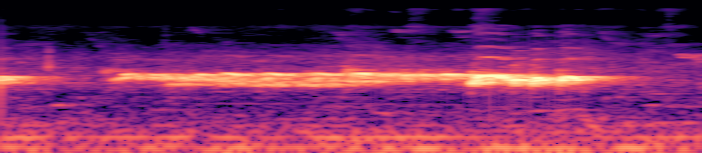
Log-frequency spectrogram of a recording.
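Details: Caged local zebra dove singing vigorously to draw answers from other doves: a sustained, trilled cooing phrase of about two and a half seconds at steady mid pitch, growing louder toward its end.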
